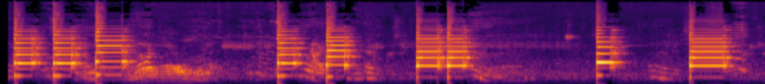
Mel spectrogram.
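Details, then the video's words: Several dogs howl indoors in response to a sound maker playing an ice-cream-truck tune, the tune they always howl at. Wavering, bending howls rise and fall between bursts of loud, bright electronic tones, with some voices in the background. "Making the dogs howl"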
